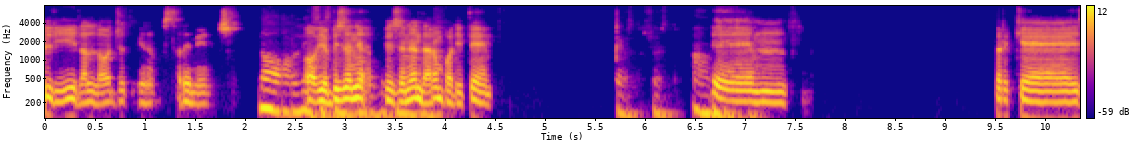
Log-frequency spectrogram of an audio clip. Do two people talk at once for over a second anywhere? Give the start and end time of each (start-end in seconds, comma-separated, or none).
2.6-4.0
